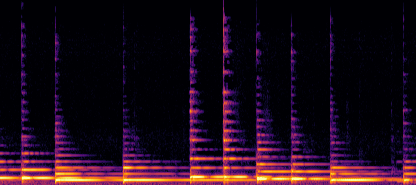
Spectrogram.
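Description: A Stoney End Ena double-strung lever harp played slowly as a solo improvisation. Single plucked notes come about every half second to a second, each left to ring and fade over a low note that keeps sounding beneath them.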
